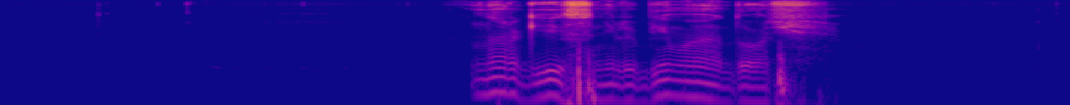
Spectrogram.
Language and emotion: Russian, sad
